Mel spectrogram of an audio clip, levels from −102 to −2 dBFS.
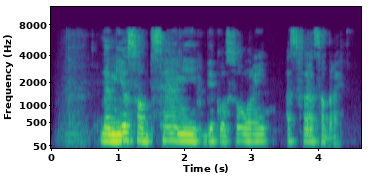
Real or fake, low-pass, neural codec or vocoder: fake; 7.2 kHz; codec, 16 kHz, 16 kbps, FreqCodec, smaller model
